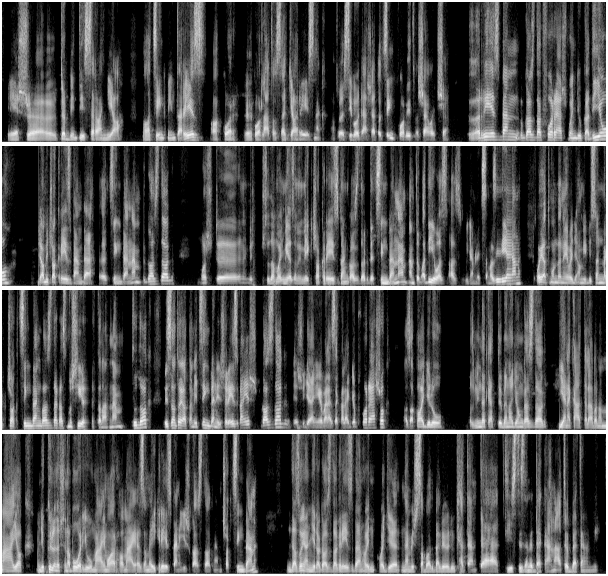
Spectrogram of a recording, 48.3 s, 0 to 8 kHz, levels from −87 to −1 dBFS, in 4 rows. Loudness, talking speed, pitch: -16 LUFS, 165 wpm, 105 Hz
